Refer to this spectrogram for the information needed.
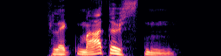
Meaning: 1. superlative degree of phlegmatisch 2. inflection of phlegmatisch: strong genitive masculine/neuter singular superlative degree
- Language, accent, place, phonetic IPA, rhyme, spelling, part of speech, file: German, Germany, Berlin, [flɛˈɡmaːtɪʃstn̩], -aːtɪʃstn̩, phlegmatischsten, adjective, De-phlegmatischsten.ogg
